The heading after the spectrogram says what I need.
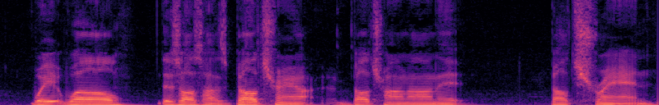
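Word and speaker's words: Beltrán: well there's also has Beltran Beltran on it Beltran not beltron it is Beltran he sells Beltran actually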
